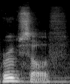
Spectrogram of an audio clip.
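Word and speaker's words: Rubtsov: Rube Stove. I can't say it right. It's not stove. There's the T is before the S, which is humanly unpronounceable. Oh, I guess if the T's silent. Rubsov.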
